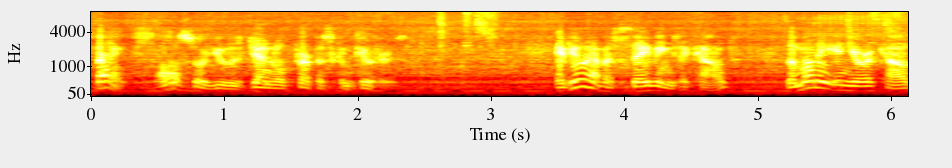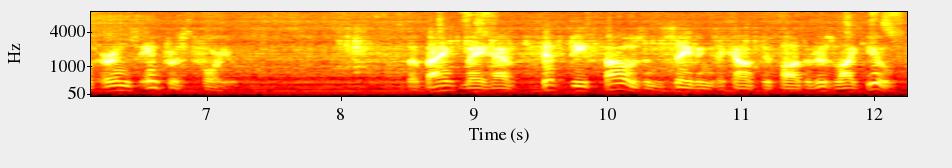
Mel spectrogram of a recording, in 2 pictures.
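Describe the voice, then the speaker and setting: An old film soundtrack with clear projector noise carries a man's low voice. He narrates in the instructive manner of a 1970s classroom film, with pitch that rises and falls in a lively way as he addresses the viewer. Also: normal speed, poor audio. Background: mechanical projector noise.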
